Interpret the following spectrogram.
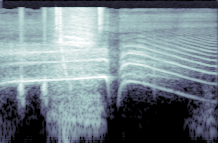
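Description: Comic cartoon sound effect: a pitched cry that rises slowly for about a second, then slides steeply down and fades, with a few light clicks near the start.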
